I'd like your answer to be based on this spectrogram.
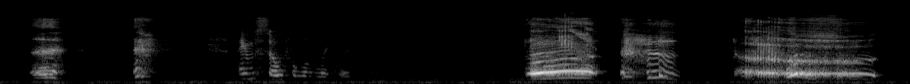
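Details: A series of about six loud, rumbling, some drawn-out burps in a quiet room; repeated belching.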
